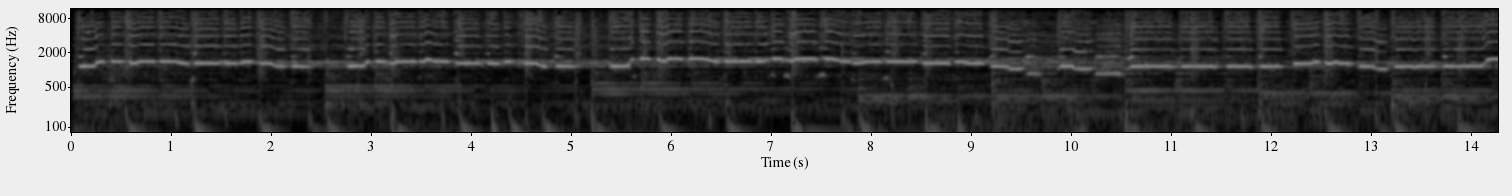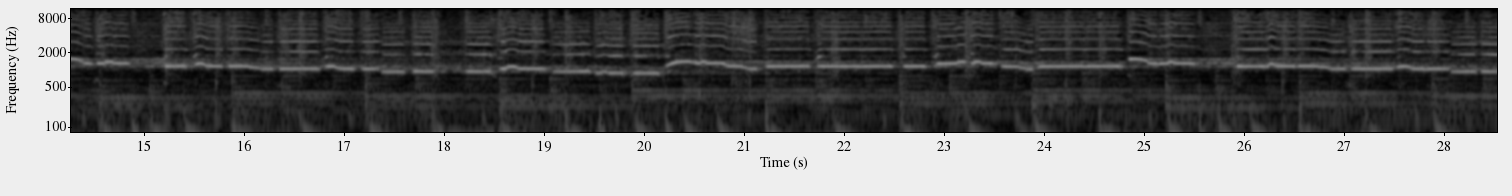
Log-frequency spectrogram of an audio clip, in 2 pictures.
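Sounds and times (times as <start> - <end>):
flute version ringtone: 0.0 - 28.5.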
